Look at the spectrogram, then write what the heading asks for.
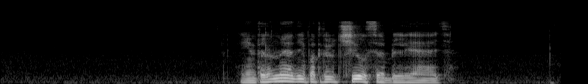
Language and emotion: Russian, angry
